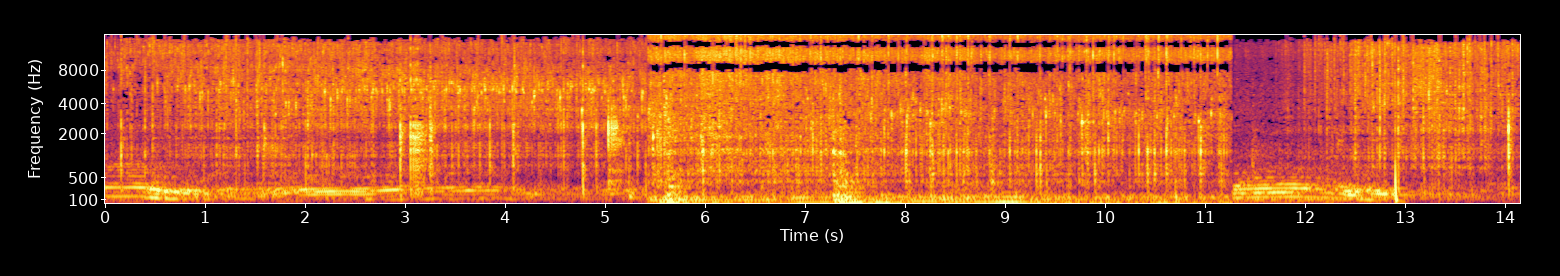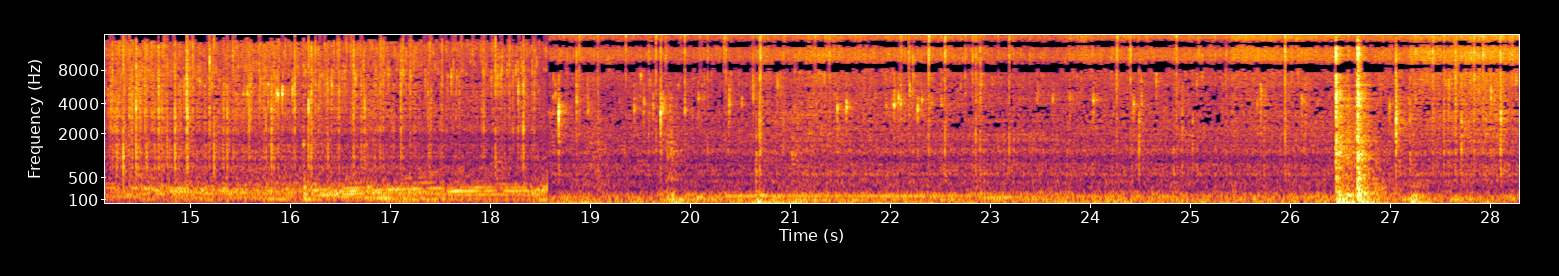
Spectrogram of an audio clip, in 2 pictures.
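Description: Hot oil sizzling in a nonstick wok with blocks of tofu frying in it, the spatula scraping and knocking against the pan now and then, with two sharp knocks near the end. The sizzle changes level abruptly a few times.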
